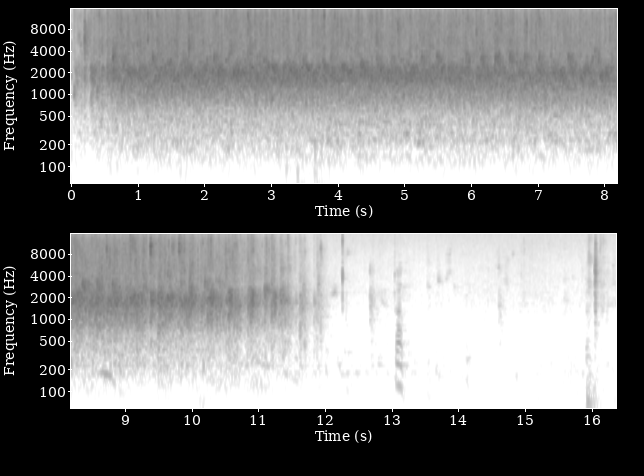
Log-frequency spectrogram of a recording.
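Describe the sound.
Sustained applause from an audience welcomes an author about to speak, a dense even clapping that lasts about eleven seconds before dying away into near quiet broken by a few faint knocks.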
